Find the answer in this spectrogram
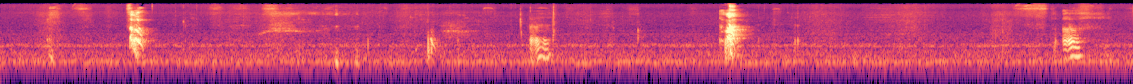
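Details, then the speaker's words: Young child or baby with hiccups: about six sharp, brief hiccup catches over eleven seconds, with faint breathing between against a low room hum. "You have the hiccups. Poor kid. Poor baby."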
